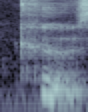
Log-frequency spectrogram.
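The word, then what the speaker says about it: Cuse: his name wrong too i used to think it was carlton cruz it's not it's carlton and then koos c-u-s-e he actually was the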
